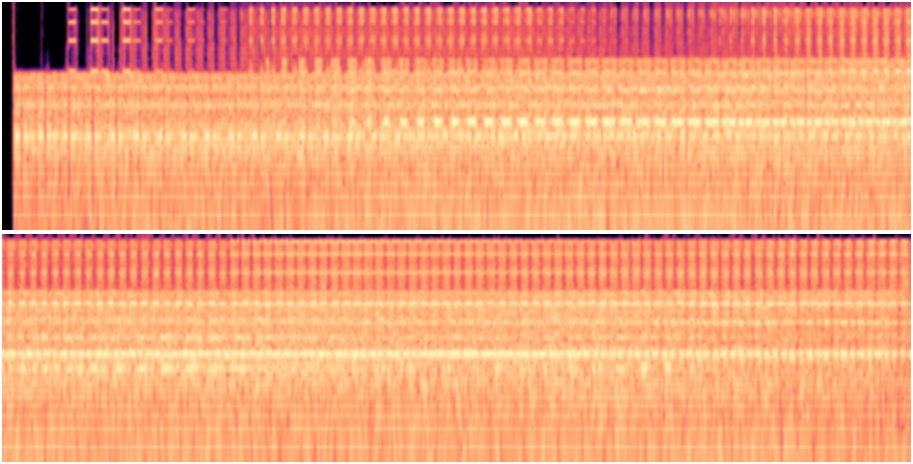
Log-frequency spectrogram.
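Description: Electronic dark-ambient noise drone: a dense, loud hiss layered with several steady held tones, and a fast-pulsing high-pitched layer that comes in within the first few seconds.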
